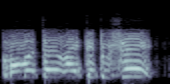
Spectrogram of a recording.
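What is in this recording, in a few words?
damaged engine, mood high, French; War Thunder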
